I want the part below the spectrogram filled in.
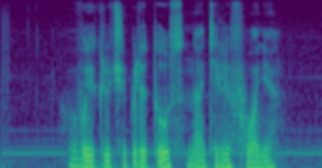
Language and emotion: Russian, neutral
